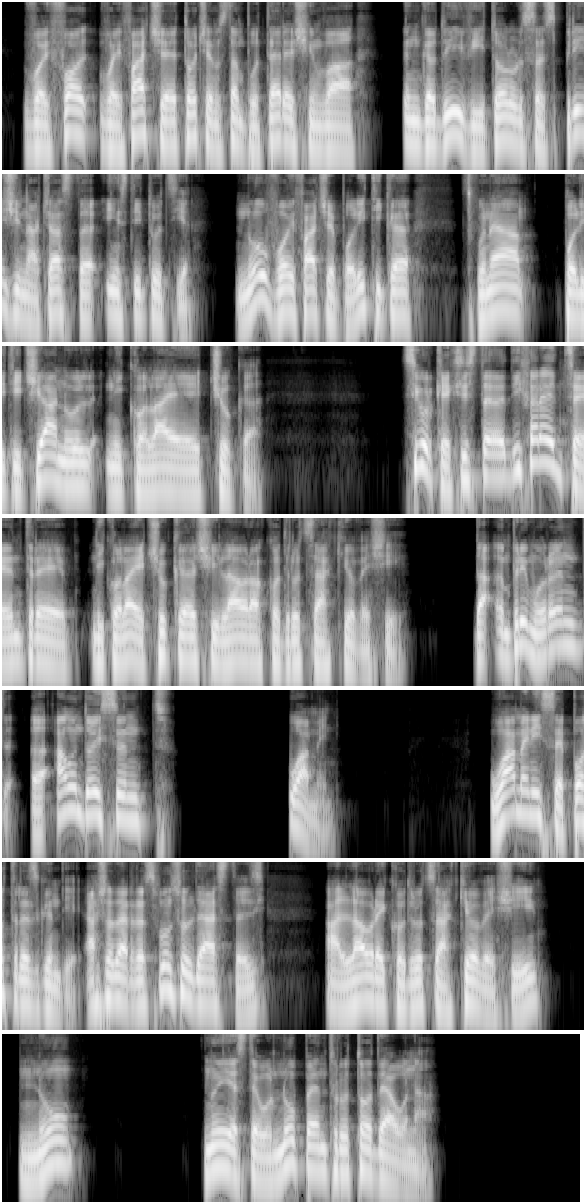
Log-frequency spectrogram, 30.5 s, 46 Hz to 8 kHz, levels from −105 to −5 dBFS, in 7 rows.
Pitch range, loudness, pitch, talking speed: 95-120 Hz, -19 LUFS, 105 Hz, 125 wpm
